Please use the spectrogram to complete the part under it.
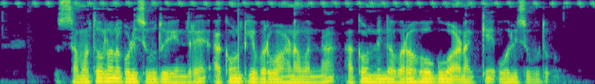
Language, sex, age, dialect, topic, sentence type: Kannada, male, 31-35, Mysore Kannada, banking, statement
